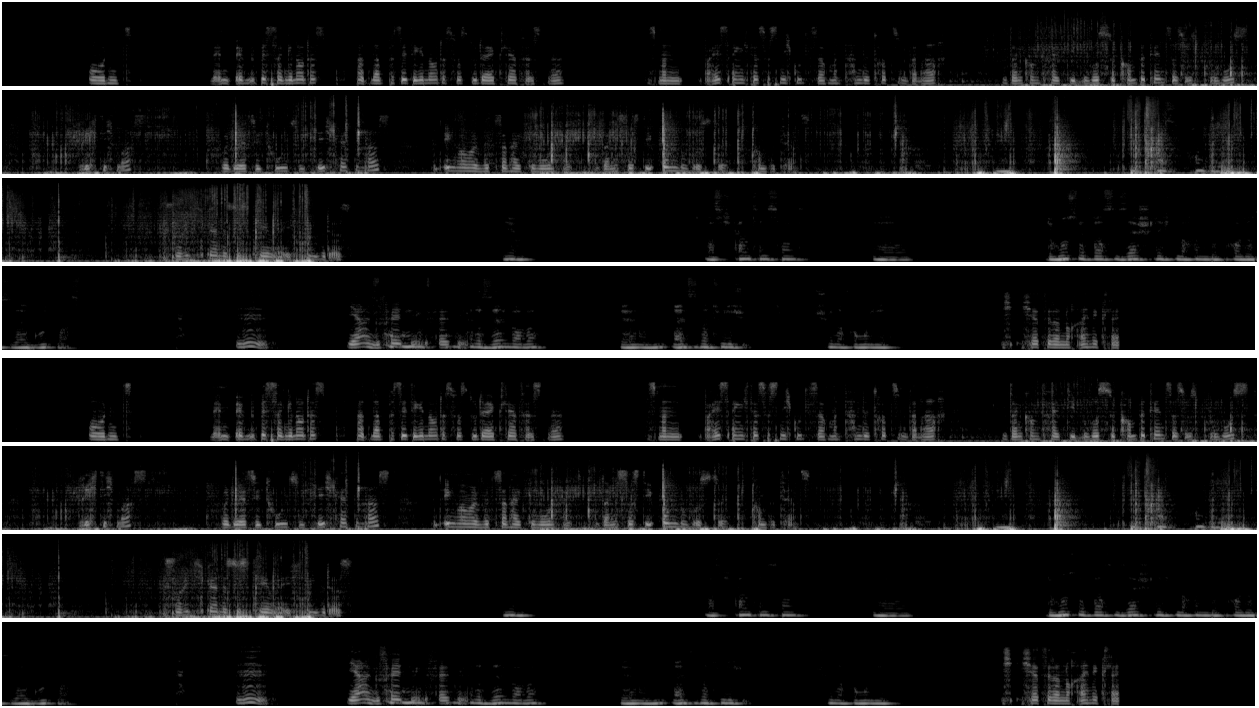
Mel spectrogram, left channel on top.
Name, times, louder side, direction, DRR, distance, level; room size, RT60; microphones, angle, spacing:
voice 1, 0.9-1.3 2.1-3.2 3.5-5.6 6.4-9.4 10.1-12.7 13.3-14.0 14.7-18.3 18.6-20.6 26.7-28.6 39.4-39.5 40.0-40.4 41.1-42.3 47.6-48.8, right 1 dB, 40° right, 3.4 m, -41 dB
sound 1, 9.6-9.7 10.1-16.3 16.9-17.5 17.8-24.2 24.5-25.9 26.1-28.2, left 1 dB, 25° left, 1.8 m, -32 dB
voice 2, 23.8-25.0 30.1-30.4 32.1-33.2 33.8-34.2 35.5-38.4 41.3-43.1 43.8-45.1 45.8-46.6, equal, 50° left, 6.2 m, -42 dB
head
